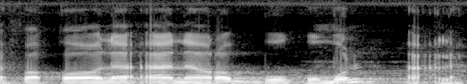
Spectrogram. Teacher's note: pada lafal qa-nya panjang 2 harakat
